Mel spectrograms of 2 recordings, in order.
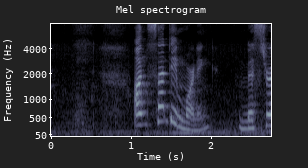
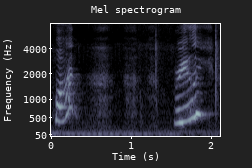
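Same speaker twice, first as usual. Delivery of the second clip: much higher, louder; surprised cry; 13 semitones higher, 6 dB louder than usual. Acted. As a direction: cry out in hope. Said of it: "cried Wilbur".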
